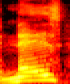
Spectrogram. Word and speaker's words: NES: nests and rip nests it's the snez it's the nez deal with it mic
